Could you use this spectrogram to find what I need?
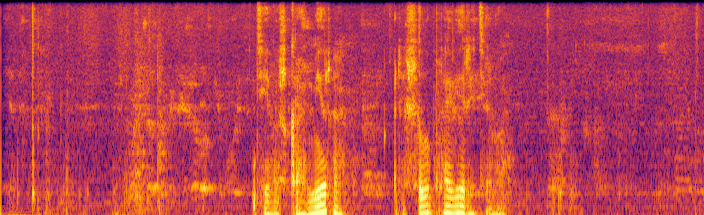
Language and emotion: Russian, neutral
